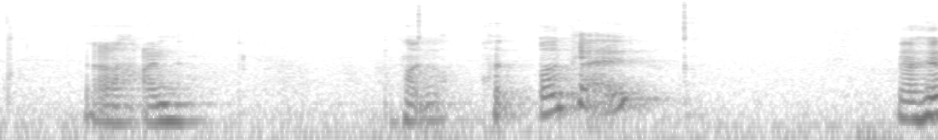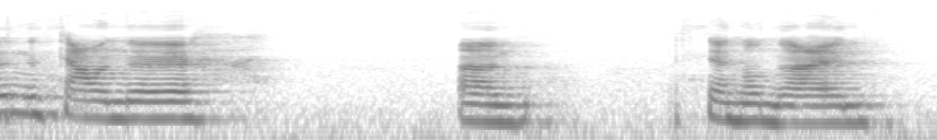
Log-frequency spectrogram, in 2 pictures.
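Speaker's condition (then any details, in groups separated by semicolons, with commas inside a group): Muscular dystrophy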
